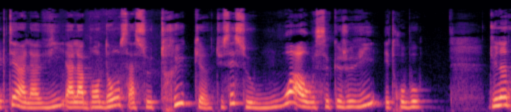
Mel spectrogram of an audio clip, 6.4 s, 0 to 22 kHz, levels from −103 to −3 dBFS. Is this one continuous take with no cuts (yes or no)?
yes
